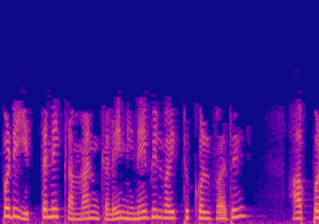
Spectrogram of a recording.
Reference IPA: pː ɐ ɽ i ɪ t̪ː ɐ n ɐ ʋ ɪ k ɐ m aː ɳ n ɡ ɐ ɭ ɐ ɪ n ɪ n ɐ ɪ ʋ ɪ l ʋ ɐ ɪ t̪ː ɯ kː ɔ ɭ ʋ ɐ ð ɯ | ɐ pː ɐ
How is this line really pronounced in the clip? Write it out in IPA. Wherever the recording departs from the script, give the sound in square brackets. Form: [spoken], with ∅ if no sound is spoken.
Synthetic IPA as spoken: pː ɐ ɽ i ɪ t̪ː ɐ n ɐ [∅] ɪ k ɐ m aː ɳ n ɡ ɐ ɭ ɐ ɪ n ɪ n ɐ ɪ ʋ ɪ l ʋ ɐ ɪ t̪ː ɯ kː ɔ ɭ ʋ ɐ ð ɯ | ɐ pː ɐ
